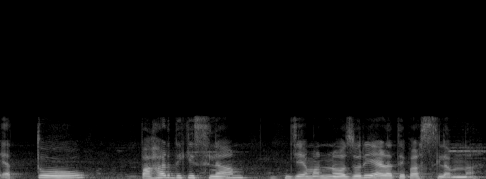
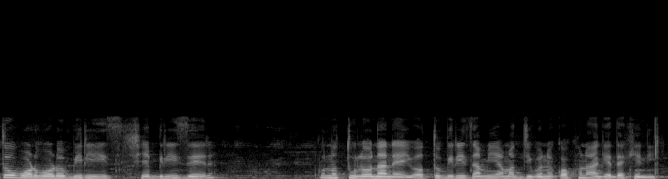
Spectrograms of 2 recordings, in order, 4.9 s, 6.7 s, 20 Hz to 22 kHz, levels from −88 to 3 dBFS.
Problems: none marked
